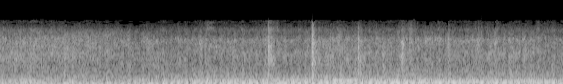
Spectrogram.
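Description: Repo tow truck's engine running steadily with a low, even pulse. Four light clicks come about half a second apart in the middle.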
